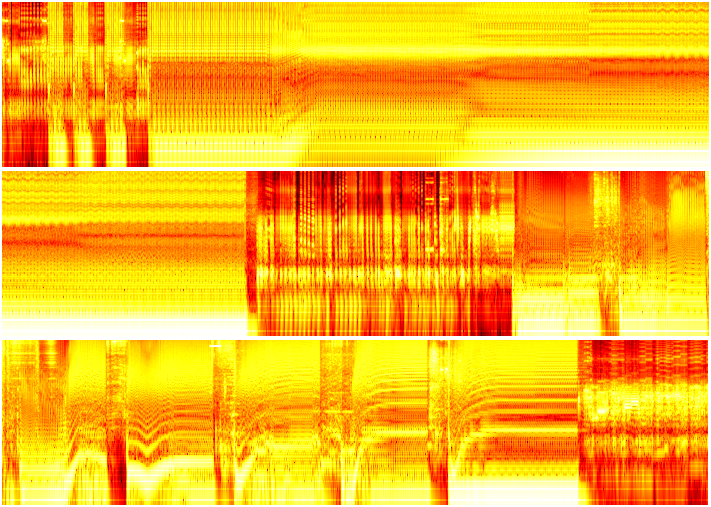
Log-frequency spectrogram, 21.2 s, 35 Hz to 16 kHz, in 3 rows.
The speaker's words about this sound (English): For Headbanging Dubstep, press 3. You have selected Dubstep. Your new song is now being created.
